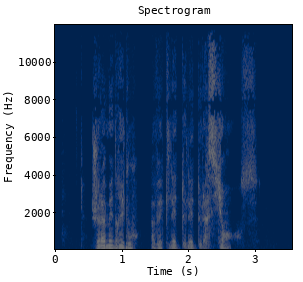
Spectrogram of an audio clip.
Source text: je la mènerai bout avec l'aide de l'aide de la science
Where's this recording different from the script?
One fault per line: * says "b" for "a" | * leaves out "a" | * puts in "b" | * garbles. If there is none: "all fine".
all fine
